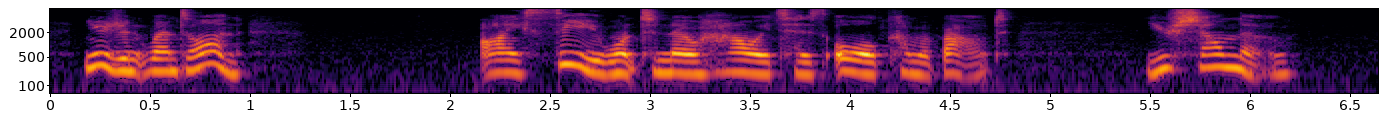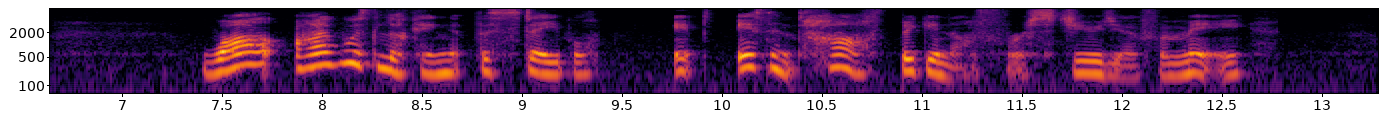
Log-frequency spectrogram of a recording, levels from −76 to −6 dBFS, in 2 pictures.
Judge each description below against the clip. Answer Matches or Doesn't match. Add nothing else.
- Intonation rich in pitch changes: Matches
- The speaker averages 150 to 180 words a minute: Matches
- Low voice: Doesn't match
